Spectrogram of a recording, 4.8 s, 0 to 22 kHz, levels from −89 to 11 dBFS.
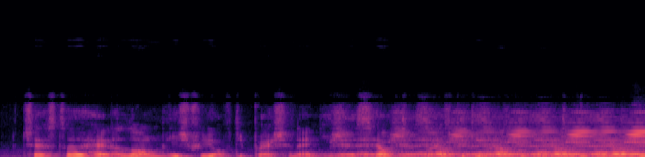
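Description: A speech clip where feedback howl takes over from 2.47 s and runs to the end. Sound from a loudspeaker is being picked up again by a microphone in the same room, and each pass round that loop comes back stronger, so the repeats swell into a tone near 500 Hz that pulses about every 400 ms, at the loop's delay. It peaks about 2 dB above the speech. A spectrogram shows a bright horizontal band near 500 Hz, and the waveform shows a rising, throbbing envelope.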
